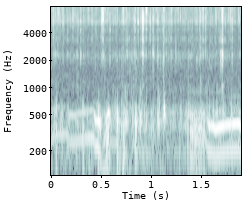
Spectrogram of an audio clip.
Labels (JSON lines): {"label": "biophony, cascading saw", "recorder": "HydroMoth"}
